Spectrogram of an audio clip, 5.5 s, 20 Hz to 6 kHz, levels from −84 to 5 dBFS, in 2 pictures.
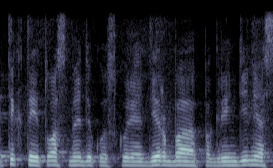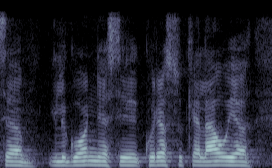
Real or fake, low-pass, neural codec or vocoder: real; 5.4 kHz; none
